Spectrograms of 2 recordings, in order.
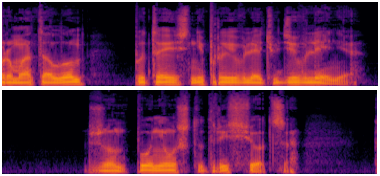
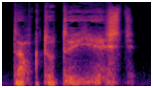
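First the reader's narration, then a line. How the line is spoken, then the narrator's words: Whispered. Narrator (Russian): прошептал он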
